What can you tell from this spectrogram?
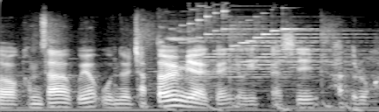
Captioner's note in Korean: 반짝이는 효과음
